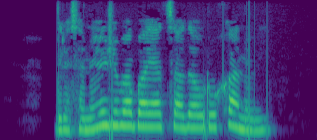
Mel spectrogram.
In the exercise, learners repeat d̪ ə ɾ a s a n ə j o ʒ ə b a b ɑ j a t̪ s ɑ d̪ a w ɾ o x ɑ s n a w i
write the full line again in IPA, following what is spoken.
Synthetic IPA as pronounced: d̪ ə ɾ a s a n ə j o ʒ ə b a b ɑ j a d̪ s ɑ d̪ a w ɾ o x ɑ n a w i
